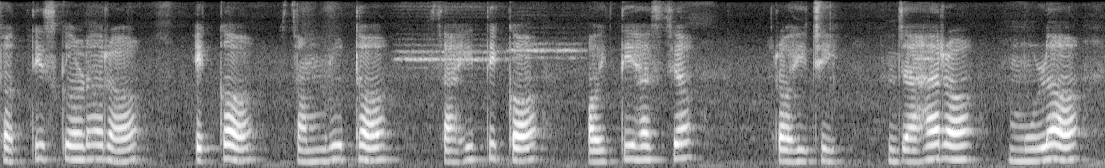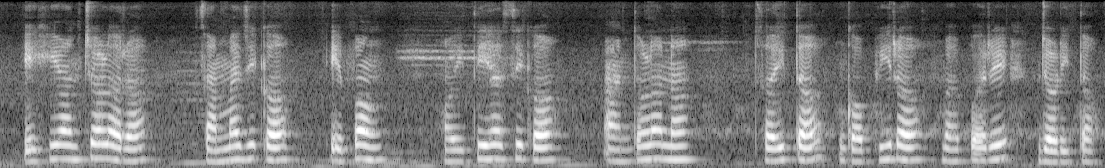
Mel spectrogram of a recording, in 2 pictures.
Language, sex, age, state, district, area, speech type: Odia, female, 18-30, Odisha, Cuttack, urban, read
